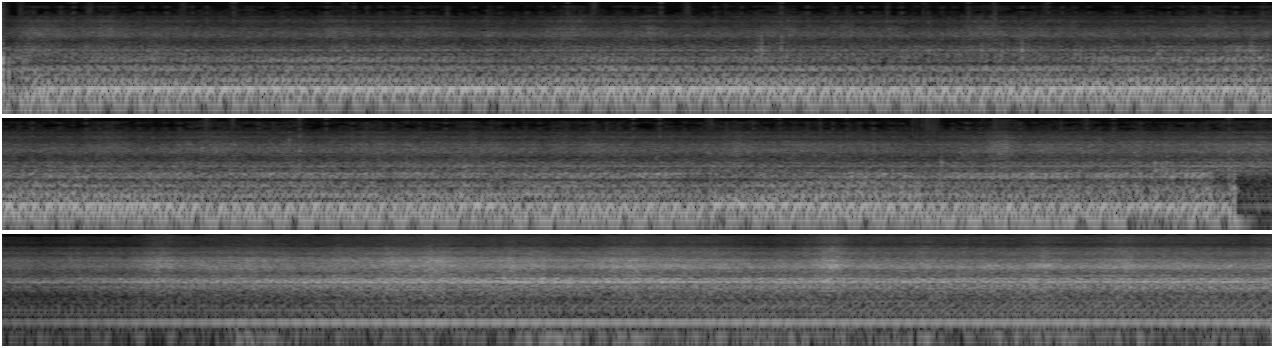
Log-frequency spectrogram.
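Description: Water churns and splashes loudly in a boat's wake.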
